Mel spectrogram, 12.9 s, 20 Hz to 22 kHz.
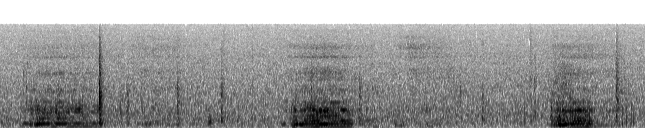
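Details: Person found asleep in bed snoring: three long, rough, vibrating inhaled snores about five seconds apart, roughly 12 a minute, in a quiet room.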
